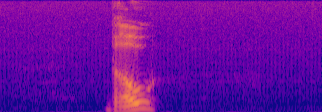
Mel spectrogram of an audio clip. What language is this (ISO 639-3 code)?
swe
